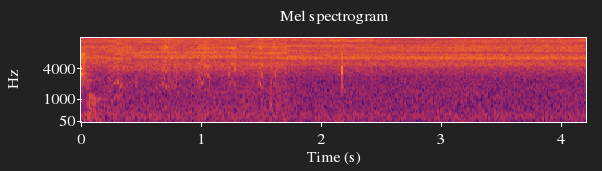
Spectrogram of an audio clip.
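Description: Low steady hiss of room noise with a few faint short ticks.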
